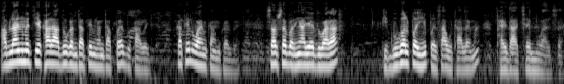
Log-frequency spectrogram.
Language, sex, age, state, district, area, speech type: Maithili, male, 60+, Bihar, Araria, rural, spontaneous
